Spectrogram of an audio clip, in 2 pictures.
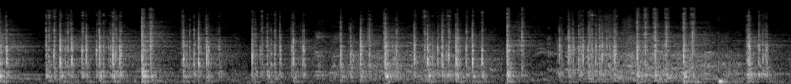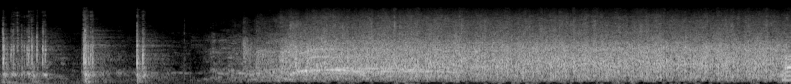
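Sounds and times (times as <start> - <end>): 
typing on a keyboard: 0.0 - 9.5
laughter: 3.0 - 15.2.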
